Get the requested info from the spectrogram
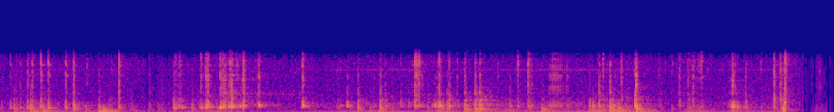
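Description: Hard plastic toy parts clicking and scraping in the hands: the loose back hatch of a Mr. Potato Head figure being worked back into place. Irregular small clicks and knocks continue throughout.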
